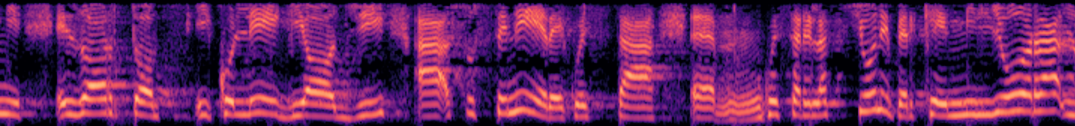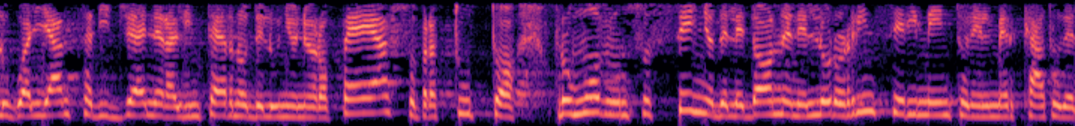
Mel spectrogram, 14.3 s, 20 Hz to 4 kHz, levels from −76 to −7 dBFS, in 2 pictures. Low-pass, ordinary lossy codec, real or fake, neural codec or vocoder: 3.6 kHz; none; real; none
